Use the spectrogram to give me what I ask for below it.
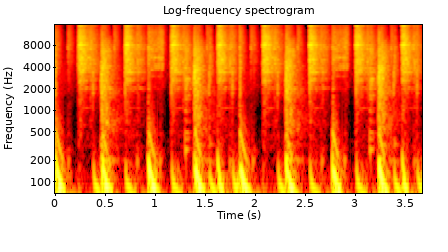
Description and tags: duppyHouse02 130bpm
Funky house/dance beat with open hi-hats and old school funk style drums.
130bpm, breakbeat, funky, loop, beat, dance, break, drum, house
